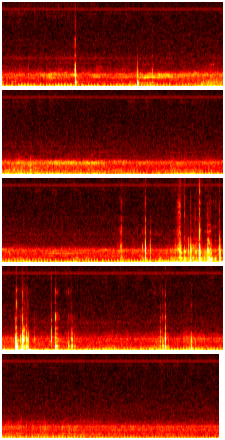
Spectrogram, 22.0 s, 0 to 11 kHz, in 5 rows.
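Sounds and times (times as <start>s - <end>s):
dirt bike engine idling: 0.0s - 22.0s.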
